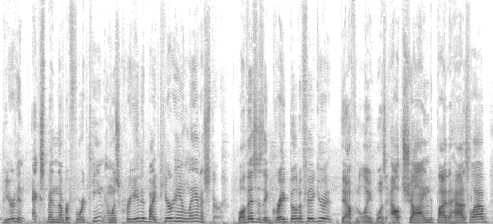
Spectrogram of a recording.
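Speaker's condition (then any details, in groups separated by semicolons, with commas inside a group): No condition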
